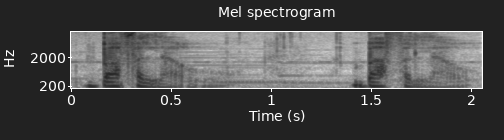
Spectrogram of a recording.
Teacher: Stress is given on the first syllable, and A is not pronounced as A, it's A, and O is not pronounced as O, it's O.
